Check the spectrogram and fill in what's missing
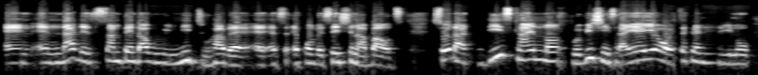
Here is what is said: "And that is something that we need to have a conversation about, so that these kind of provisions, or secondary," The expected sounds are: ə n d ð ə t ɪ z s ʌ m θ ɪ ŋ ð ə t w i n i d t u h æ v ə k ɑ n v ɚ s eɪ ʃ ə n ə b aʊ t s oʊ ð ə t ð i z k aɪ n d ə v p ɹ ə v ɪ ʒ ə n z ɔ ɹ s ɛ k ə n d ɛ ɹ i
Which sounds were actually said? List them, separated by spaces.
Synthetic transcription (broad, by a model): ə n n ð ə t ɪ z s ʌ m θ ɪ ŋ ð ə t w i n i d t u h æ v ə k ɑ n v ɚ s eɪ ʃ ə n ə b aʊ t s oʊ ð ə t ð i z k aɪ n d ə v p ɹ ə v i ʃ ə n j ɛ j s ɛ k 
